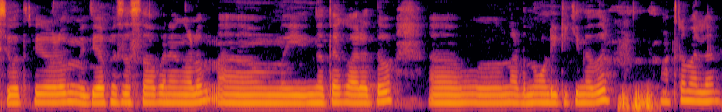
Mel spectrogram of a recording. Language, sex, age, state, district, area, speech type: Malayalam, female, 30-45, Kerala, Pathanamthitta, urban, spontaneous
